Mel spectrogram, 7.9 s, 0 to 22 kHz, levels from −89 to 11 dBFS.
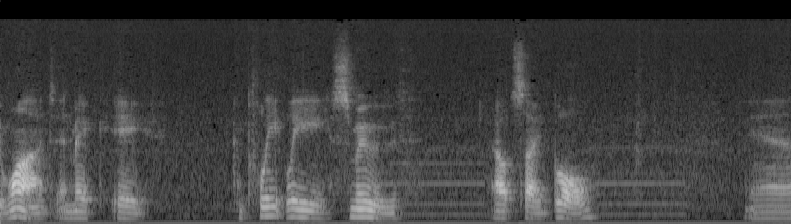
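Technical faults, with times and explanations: Nothing here stands out as a technical fault; the audio holds up fine all the way along.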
